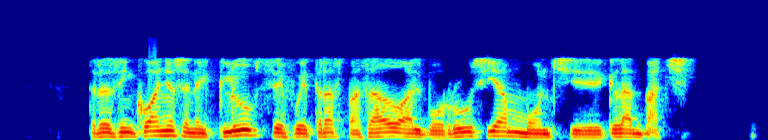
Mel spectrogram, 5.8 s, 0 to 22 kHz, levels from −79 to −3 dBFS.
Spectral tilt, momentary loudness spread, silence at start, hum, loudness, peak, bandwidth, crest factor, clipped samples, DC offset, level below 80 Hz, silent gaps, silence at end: -5.5 dB/octave; 7 LU; 0.7 s; none; -15 LUFS; -2 dBFS; 4.4 kHz; 14 dB; under 0.1%; under 0.1%; -50 dBFS; none; 0.6 s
